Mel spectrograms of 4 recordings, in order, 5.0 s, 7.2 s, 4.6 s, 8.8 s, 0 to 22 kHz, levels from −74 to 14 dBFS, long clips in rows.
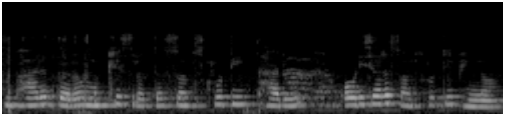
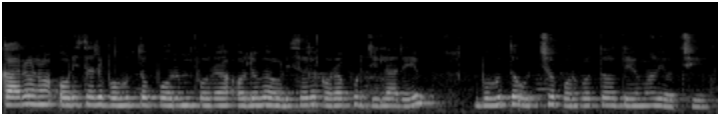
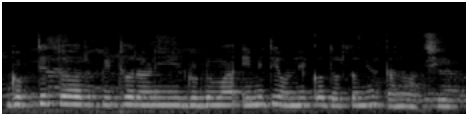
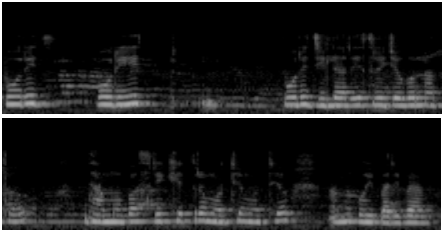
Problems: continuous background conversations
